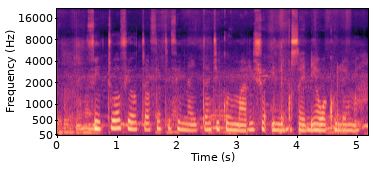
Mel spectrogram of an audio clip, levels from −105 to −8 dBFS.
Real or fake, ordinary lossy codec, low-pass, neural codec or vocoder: real; none; none; none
